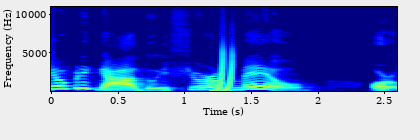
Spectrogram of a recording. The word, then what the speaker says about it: obrigado: here in lesson two don't pronounce it like an English R don't roll your tongue listen to how Anna is pronouncing this sound the think of the quick tapping motion your tongue makes as it strikes the top gum Ridge in words like ladder or butter all together it's foreign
